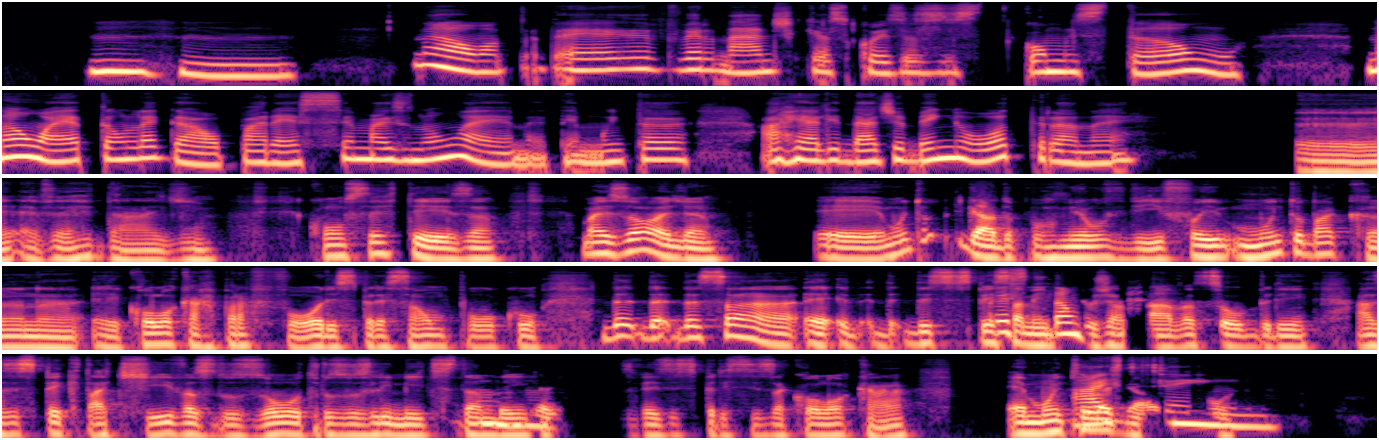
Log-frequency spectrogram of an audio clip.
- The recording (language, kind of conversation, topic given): Portuguese, advice, Como posso lidar com a pressão social ao tentar impor meus limites pessoais?
- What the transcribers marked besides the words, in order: other noise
